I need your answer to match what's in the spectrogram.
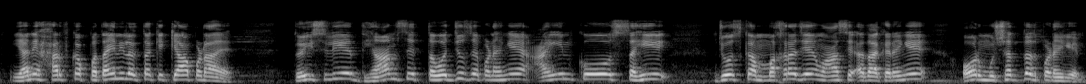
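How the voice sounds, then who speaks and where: High-voiced man teaching Quran recitation. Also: highs cut off. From India. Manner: patient step-by-step explaining, checks "ٹھیک ہے؟"; chants verses slowly, stretching vowels. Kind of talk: online Quran recitation lesson.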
